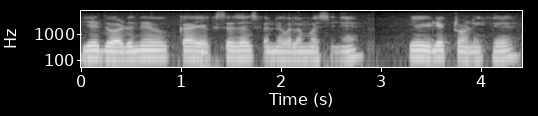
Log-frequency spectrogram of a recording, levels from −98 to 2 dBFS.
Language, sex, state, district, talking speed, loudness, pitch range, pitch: Hindi, male, Jharkhand, Jamtara, 150 wpm, -16 LUFS, 110-120 Hz, 115 Hz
